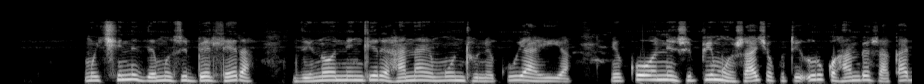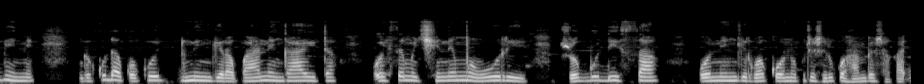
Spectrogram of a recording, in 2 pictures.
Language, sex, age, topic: Ndau, female, 36-49, health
